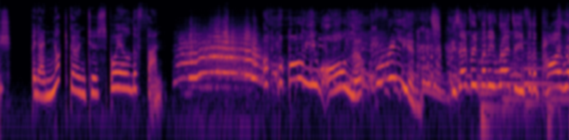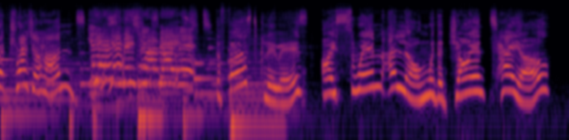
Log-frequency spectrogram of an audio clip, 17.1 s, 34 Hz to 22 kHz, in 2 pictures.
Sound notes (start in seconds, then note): 2.6 trumpeting; 3.8 Mummy Pig laughing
